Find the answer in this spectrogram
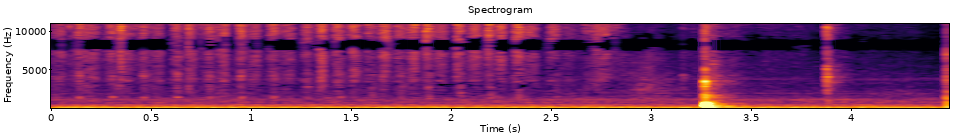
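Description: Italian seasoning shaken faintly from a plastic shaker bottle over raw chicken thighs, with a single sharp click about three seconds in, over a low steady hum.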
